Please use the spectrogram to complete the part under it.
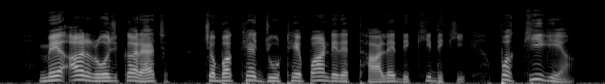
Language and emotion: Dogri, disgusted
